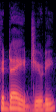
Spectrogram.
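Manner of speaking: acted anger under thin politeness, stoic, barely civil. Retelling a TV scene where a stoic, mad BJ meets Judy: BJ, stoic and mad with barely there civility. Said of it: "he just says with all the barely there civility".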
